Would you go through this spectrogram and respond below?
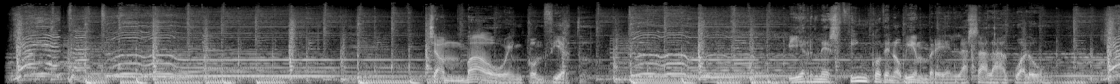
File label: spanish announcements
